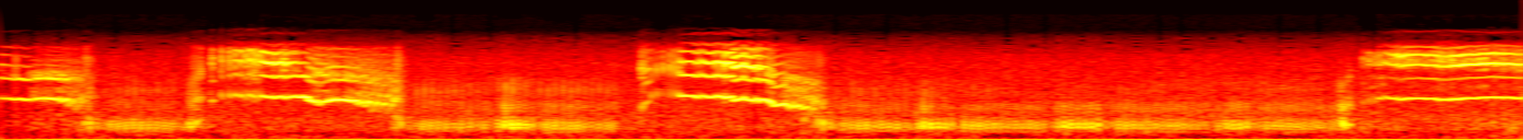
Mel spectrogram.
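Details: Domestic cats from a compilation of cats and kittens, each with its own voice: a few drawn-out meows with bending harmonics, separated by gaps with softer low rustling and room noise between calls.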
